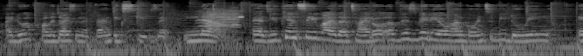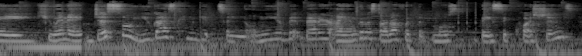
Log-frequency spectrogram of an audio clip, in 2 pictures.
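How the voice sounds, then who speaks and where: A woman in her twenties from Houston, Texas, chatting casually and self-deprecatingly to viewers in slangy speech, her voice affected by a cold. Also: medium pitch. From Houston, Texas, USA. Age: 20s. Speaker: vlogger. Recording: echoey room, music underneath.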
